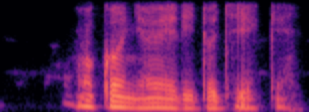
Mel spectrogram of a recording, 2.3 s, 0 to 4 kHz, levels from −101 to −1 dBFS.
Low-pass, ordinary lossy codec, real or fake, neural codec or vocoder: 3.6 kHz; Opus, 16 kbps; fake; codec, 16 kHz in and 24 kHz out, 1 kbps, XY-Tokenizer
